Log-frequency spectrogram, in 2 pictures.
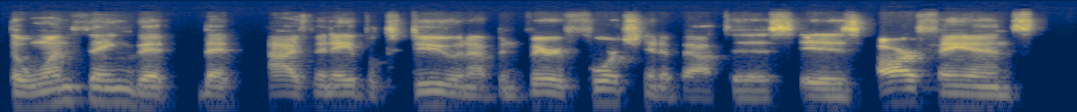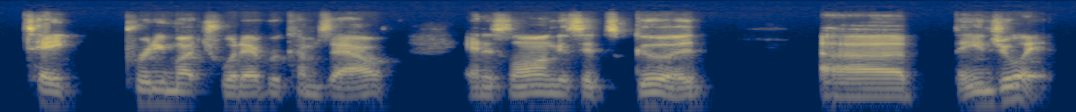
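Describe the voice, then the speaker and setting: Deep-voiced man explaining in an interview. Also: moderate pace, a bit bright. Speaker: guest, audio drama creator and voice actor. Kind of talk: reflective podcast interview talk.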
